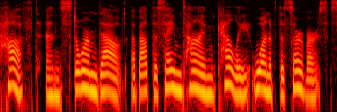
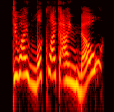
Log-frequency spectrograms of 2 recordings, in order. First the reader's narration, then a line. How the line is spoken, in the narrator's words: Loudly, Skyna replied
